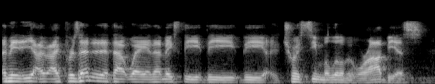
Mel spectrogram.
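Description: A man's voice: mid-range voice, steady tone, fast, sharp tone, lo-fi sound. A man co-hosting a casual analytical podcast, talking in a discursive way and thinking aloud as he qualifies his points. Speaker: podcast co-host.

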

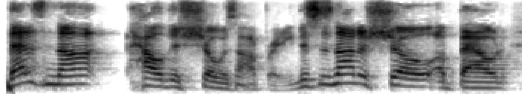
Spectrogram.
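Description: A man with a bright, forceful and husky voice works through ideas as a podcast co-host. He is wordy and emphatic, swinging widely in pitch as he makes each point. The recording is a little dull and lo-fi. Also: very animated, fairly quick. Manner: wordy and emphatic, often checking with "right?". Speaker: podcast co-host discussing a TV series. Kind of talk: casual analytical discussion among co-hosts.

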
